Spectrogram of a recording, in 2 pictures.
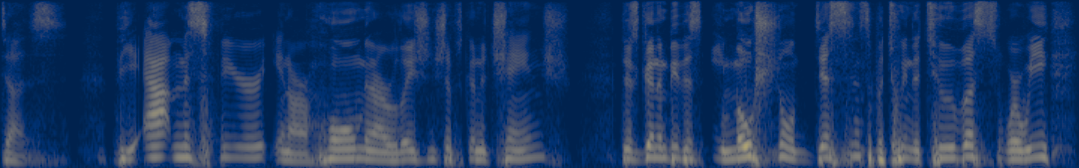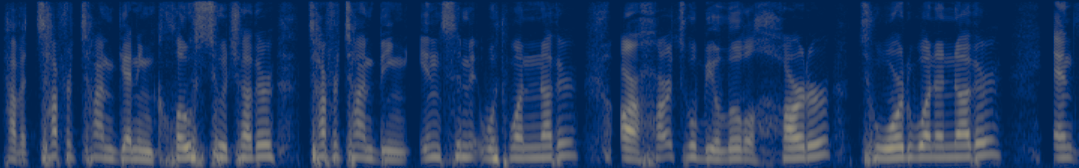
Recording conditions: large echoing room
